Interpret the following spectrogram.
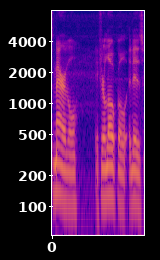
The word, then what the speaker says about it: Maryville: here and tell me, you don't pronounce it Maryville, it's pronounced Murville. It's pronounced Maryville. That's the way my voice says it. That's the way my mouth says it.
